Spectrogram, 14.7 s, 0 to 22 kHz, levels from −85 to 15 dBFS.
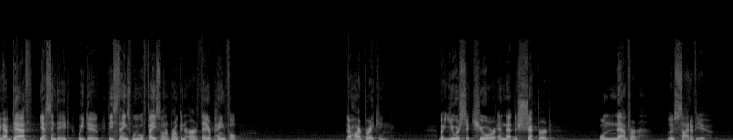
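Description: From 1.13 s to 14.29 s, a click recurs about every 1.46 s, roughly ten times in all, heard against the speech. These are clock drift buffer slips. The likely cause is two devices running on separate clocks that disagree by something near 700 ppm. The buffer between them slowly drifts until a short block of a few dozen samples is dropped or repeated. Each slip breaks the waveform and produces a brief click.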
